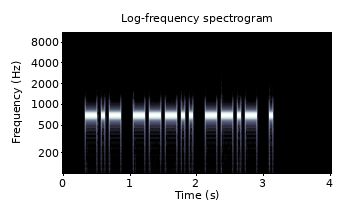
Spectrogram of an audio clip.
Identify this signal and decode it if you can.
Morse code, heard as a keyed tone, about 21 wpm, 700 Hz. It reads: K8QE
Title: USA Call Signs - 4 Characters - Repeated 2x - 20wpm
